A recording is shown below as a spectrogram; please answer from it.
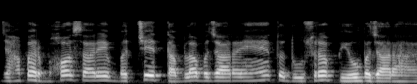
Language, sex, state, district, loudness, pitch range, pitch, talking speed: Hindi, male, Uttar Pradesh, Lalitpur, -15 LUFS, 155-195 Hz, 170 Hz, 215 wpm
